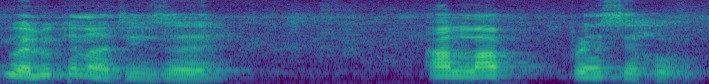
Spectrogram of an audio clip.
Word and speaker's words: ALARP: The next topic we are looking at is ALAP principle. ALAP is spelled ALARP. ALARP.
